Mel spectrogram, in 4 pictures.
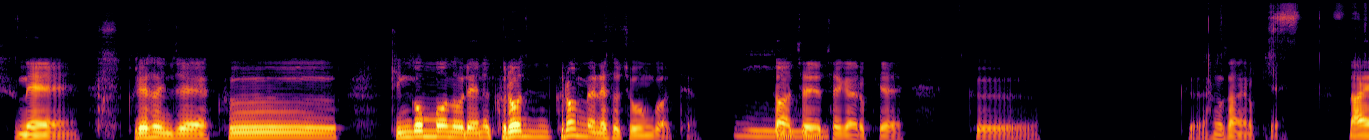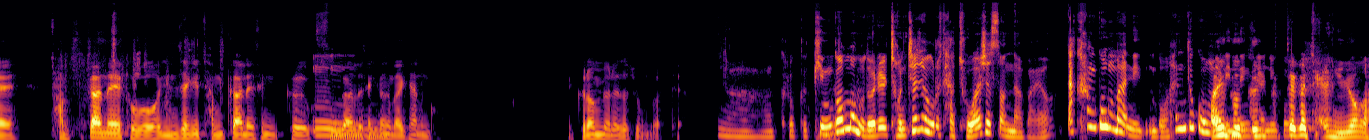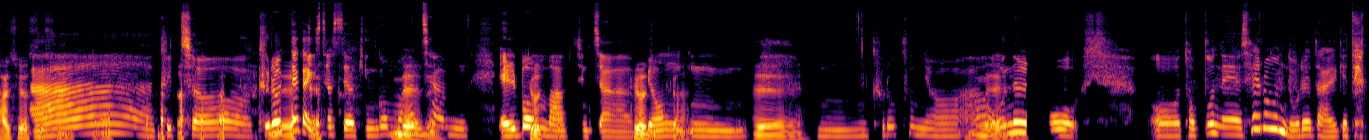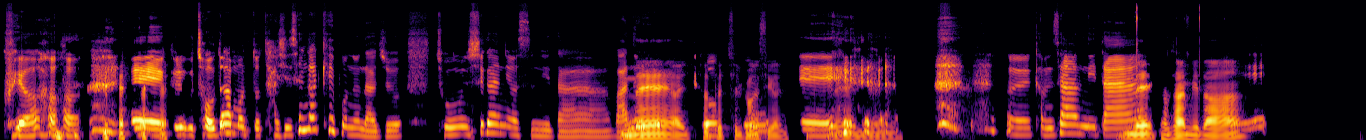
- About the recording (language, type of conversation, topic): Korean, podcast, 인생 곡을 하나만 꼽는다면 어떤 곡인가요?
- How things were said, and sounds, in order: sniff; other background noise; tapping; laugh; laughing while speaking: "됐고요"; laugh; laugh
